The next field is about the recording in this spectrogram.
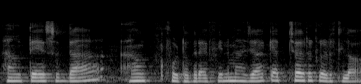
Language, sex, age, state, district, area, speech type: Goan Konkani, male, 18-30, Goa, Salcete, urban, spontaneous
